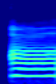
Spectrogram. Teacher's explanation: विव्रत स्वर का जब हम उच्चारण करते हैं तो लगभग हमारा मुंह जो है वो पूरा खुलता है। जैसे कि आ, बड़ा आ जब हम बोलते हैं ना, तो देखिए आ, पूरा मुंह खुल रहा है।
